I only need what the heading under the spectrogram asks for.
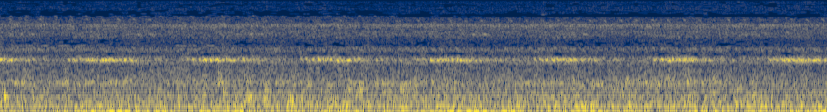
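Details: Crickets at evening by a deck with decoration lights, about seven short chirps in four seconds over a constant hiss, and a quick thin pulsing trill overhead.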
